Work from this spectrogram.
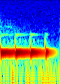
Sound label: Comm Bleep; TNG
